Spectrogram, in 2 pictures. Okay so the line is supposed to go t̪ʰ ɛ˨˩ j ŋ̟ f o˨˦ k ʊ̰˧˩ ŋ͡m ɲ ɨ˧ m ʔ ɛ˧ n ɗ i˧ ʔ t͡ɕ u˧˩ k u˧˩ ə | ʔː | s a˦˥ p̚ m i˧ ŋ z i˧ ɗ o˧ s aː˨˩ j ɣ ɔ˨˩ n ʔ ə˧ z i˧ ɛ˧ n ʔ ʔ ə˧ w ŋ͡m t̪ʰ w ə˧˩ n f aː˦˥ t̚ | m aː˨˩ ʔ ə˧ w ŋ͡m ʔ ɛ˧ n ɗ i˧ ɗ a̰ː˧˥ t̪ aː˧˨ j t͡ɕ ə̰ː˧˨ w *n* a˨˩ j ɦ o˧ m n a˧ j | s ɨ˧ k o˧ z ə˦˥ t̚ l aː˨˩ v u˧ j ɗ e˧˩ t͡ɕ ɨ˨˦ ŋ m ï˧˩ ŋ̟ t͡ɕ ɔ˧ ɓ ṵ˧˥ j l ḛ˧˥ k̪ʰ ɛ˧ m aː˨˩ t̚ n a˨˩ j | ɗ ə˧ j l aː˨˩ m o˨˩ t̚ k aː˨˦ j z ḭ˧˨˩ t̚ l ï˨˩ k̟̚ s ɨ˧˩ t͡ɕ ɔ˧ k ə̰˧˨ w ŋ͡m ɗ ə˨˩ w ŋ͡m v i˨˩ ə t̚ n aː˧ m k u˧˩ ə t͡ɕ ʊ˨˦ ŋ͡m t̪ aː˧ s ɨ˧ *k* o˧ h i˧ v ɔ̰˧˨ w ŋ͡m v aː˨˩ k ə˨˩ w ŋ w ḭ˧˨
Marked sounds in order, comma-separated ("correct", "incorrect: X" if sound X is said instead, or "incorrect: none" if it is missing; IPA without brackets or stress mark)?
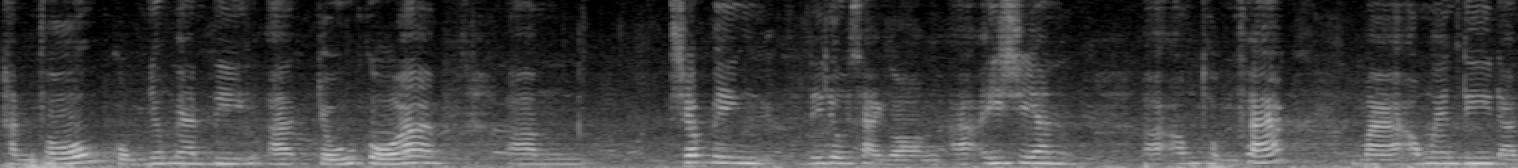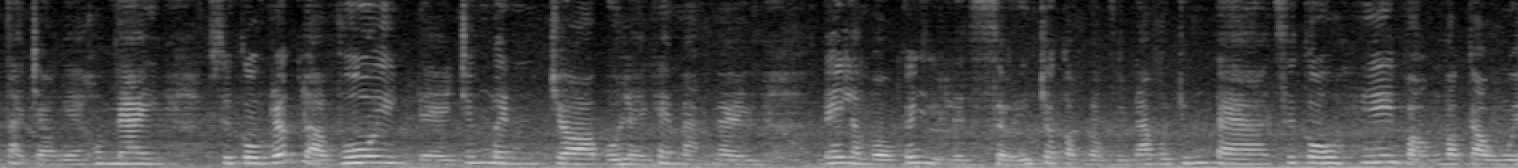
incorrect: ŋ, correct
